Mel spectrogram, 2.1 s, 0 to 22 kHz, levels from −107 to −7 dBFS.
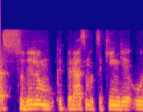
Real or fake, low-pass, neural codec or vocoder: real; 7.2 kHz; none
